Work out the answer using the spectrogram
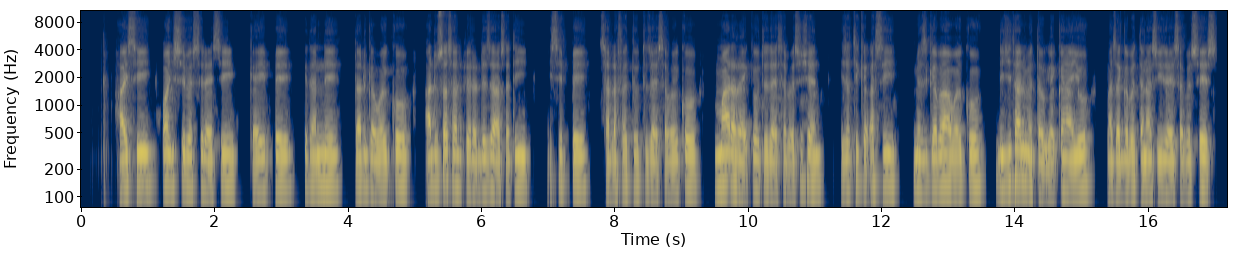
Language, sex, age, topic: Gamo, male, 18-24, government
